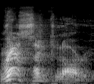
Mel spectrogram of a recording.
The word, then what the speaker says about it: Wrath and Glory: Rest and glory. Yeah, that's how you pronounce it.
